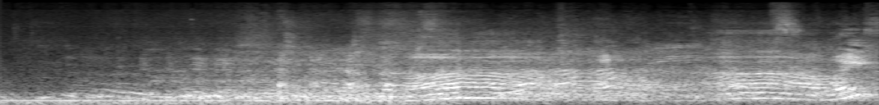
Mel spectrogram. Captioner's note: audience "Ahhhhing"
